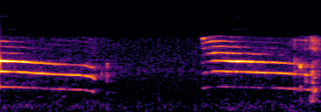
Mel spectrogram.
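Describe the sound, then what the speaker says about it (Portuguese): Two clear meows from a three-month-old kitten, each about three quarters of a second with a short pause between, close and fairly loud, with no talk. "Se vocês estiverem escutando uma gatinha miando é porque eu adotei uma gatinha essa semana"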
